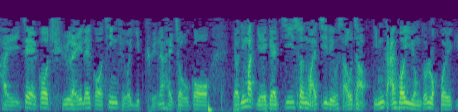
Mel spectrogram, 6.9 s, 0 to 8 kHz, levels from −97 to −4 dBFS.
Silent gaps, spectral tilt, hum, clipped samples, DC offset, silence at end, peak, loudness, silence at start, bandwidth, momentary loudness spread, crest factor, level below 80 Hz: none; -10 dB/octave; none; under 0.1%; under 0.1%; 0 s; -8 dBFS; -28 LUFS; 0 s; 5 kHz; 9 LU; 20 dB; -46 dBFS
